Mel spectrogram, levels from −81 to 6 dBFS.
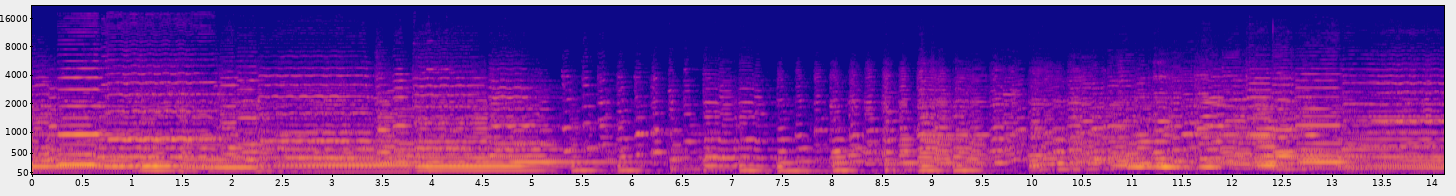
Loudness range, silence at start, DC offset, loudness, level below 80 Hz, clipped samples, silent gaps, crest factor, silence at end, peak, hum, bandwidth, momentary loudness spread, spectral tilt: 7 LU; 0 s; under 0.1%; -24 LUFS; -50 dBFS; under 0.1%; none; 16 dB; 0 s; -6 dBFS; none; 19 kHz; 11 LU; -7 dB/octave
